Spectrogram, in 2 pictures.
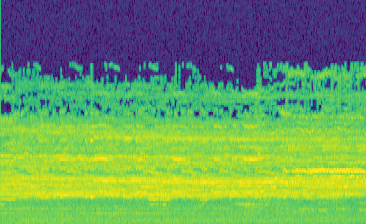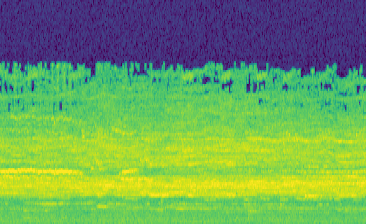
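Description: Passenger cars of the Ringling Bros. and Barnum & Bailey circus train rolling past, a steady loud rumble of wheels on rail, with thin high-pitched wheel squeal that grows stronger about halfway through.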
